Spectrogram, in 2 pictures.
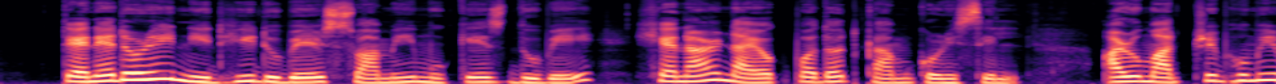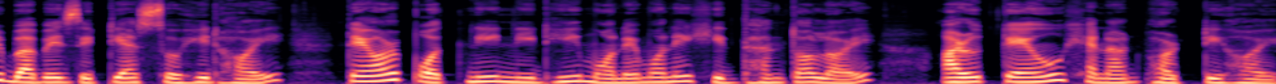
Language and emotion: Assamese, neutral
